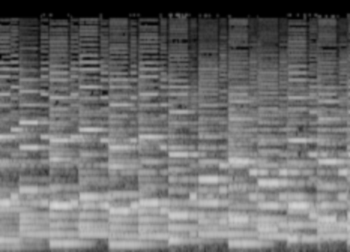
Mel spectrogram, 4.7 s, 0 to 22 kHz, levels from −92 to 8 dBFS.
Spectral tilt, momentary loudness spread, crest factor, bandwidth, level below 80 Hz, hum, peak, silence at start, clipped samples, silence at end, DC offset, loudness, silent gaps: -3.5 dB/octave; 2 LU; 12 dB; 17.5 kHz; -54 dBFS; none; 0 dBFS; 0 s; under 0.1%; 0 s; under 0.1%; -12 LUFS; none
